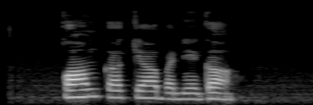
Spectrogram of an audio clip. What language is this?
Urdu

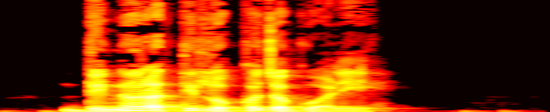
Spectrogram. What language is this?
Odia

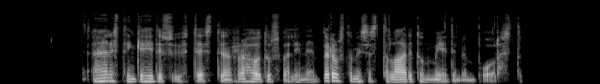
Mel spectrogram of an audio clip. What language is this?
Finnish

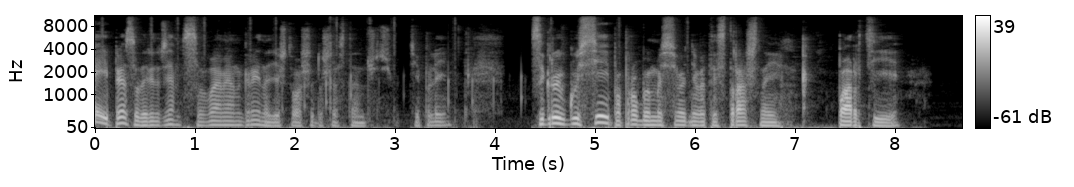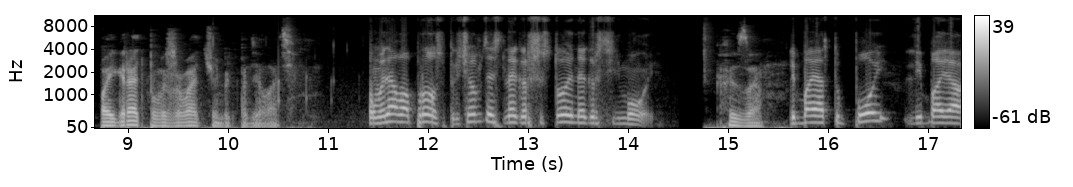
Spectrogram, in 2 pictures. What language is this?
Russian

